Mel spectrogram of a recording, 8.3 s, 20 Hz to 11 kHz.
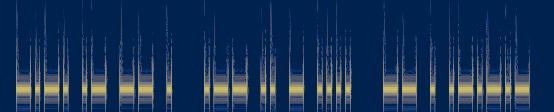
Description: Morse code, heard as a keyed tone, about 17 wpm, 700 Hz. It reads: CAME WITH ME.
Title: Sentences from Top 1300 Words 17wpm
